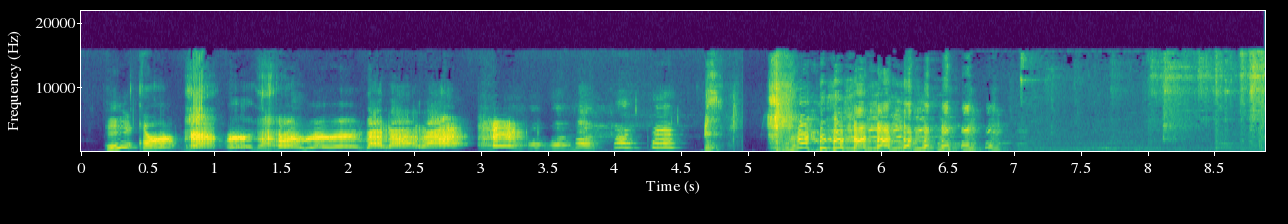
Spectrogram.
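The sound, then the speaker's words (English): A human voice imitating the call of a blue-winged kookaburra: long, rapid runs of harsh cackling and honking notes in uneven bursts, loud throughout, then trailing off into quieter sound at the end. “There's totally different kookaburras, not like the ones down south. These ones got blue wings and the blues, oh, it's like a metallic blue and they sound like this.”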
